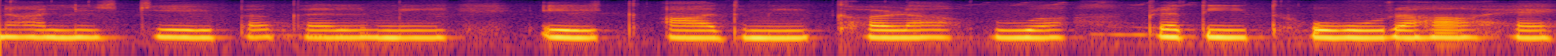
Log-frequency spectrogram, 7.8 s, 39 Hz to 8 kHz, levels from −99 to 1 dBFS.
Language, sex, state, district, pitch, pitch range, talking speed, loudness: Hindi, female, Bihar, Kaimur, 230 Hz, 225-235 Hz, 90 wpm, -15 LUFS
